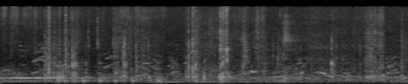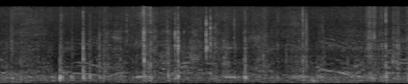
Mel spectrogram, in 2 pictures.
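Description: Scattered small clicks and rustles of toy-car packaging being handled as the strings holding the cars are taken out, with a faint voice in the background.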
